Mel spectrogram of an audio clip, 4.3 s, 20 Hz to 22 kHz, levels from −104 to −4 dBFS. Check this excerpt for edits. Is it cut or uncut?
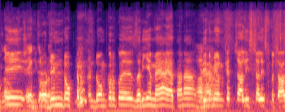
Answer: uncut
